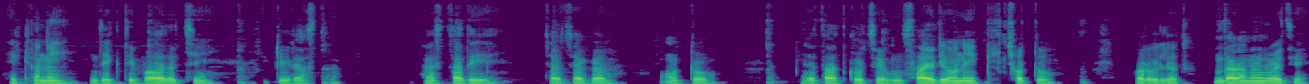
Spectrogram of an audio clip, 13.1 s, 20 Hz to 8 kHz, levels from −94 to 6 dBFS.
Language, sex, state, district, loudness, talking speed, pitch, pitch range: Bengali, male, West Bengal, Purulia, -20 LUFS, 95 wpm, 120 Hz, 115-125 Hz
